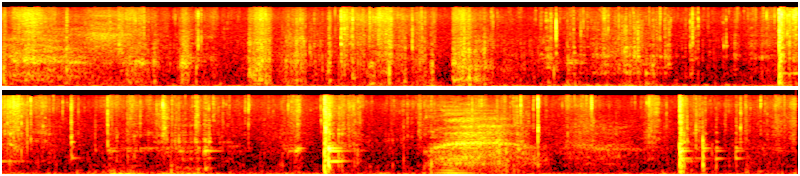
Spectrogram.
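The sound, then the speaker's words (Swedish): Pieces of firewood are laid onto a burning fire with irregular wooden knocks, clunks and scrapes. The thuds are scattered and uneven over a constant crackling, rustling background. “Ja, men jag, jag, jag, jag kan hålla på. Jag håller den här så kliver jag upp och så eh, ska jag bara så lägga på lite ved.”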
